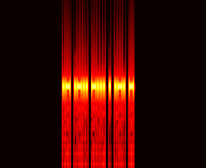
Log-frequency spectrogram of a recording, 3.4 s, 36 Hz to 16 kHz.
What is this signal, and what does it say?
Morse code, heard as a keyed tone, about 47 wpm, 700 Hz. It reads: ALBERT
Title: USA Common Names - 50wpm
